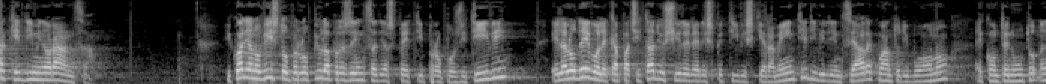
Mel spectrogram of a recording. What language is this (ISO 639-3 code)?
ita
